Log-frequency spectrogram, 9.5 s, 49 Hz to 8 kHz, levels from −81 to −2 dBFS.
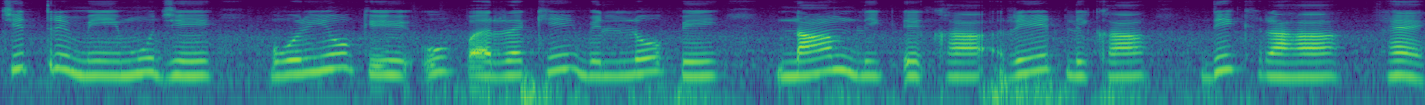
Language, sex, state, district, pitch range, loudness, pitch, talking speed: Hindi, female, Madhya Pradesh, Katni, 200-240 Hz, -21 LUFS, 205 Hz, 115 wpm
